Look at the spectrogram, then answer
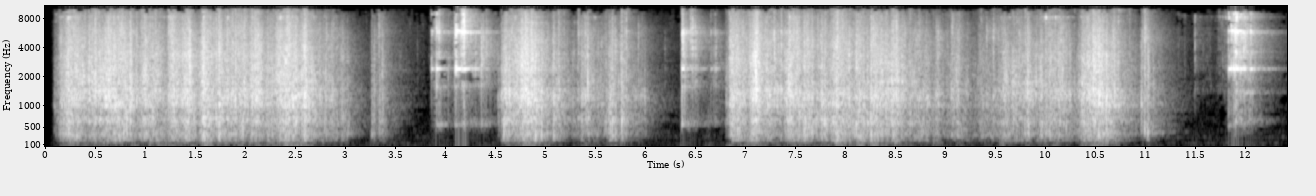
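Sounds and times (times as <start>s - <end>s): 
ice cubes grabbed from freezer and placed into a plastic cup: 0.1s - 12.0s.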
